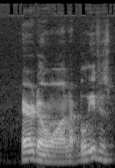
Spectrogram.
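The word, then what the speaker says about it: Erdoğan: turkey's president uh T erdogan I believe his name even though there's a g there is pronounced erdoan addresses local administrators in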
